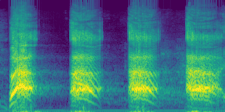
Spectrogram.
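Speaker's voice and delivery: high, loud bursts of shrieking; imitated screams. Girl in the barrel roll, screaming in bursts. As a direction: scream in short, repeated bursts. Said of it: "you know, like this".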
